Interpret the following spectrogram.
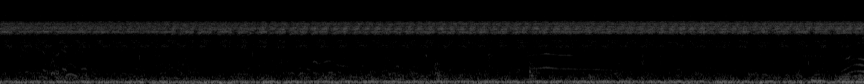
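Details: Cicadas on the steep coast of Cape Fiolent, Crimea, at sunset: a constant high buzzing drone without breaks, a faint thin whistled note near the middle, and low rumbling beneath.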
